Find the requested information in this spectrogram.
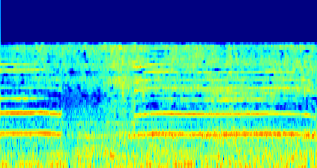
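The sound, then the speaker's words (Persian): A kitten meows in drawn-out, fairly high cries, two long calls heard over a dense, steady, noisy background. “شیطان به شکل یک بچه گربه به خانه می آید”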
